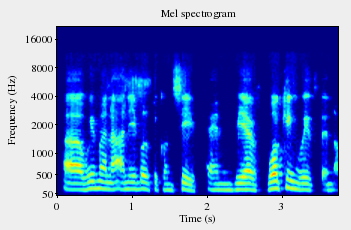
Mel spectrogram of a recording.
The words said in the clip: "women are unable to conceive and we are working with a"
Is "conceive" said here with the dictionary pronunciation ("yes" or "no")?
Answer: yes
